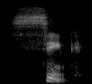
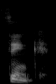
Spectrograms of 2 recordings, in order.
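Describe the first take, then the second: First: It begins with a clear s sound. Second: It begins with a th pushed toward the teeth. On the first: "The voiceless TH turns into a s" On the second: "think would be think"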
